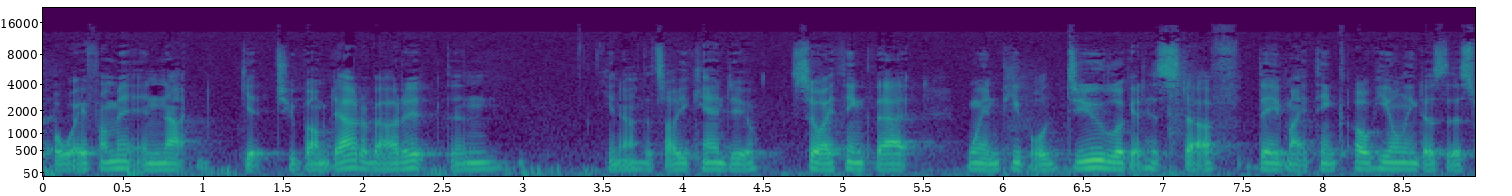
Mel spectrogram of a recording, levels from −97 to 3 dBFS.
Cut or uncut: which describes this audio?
cut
